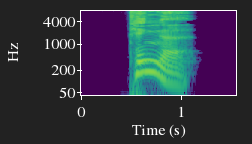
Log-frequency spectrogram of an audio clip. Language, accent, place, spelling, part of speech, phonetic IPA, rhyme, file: German, Germany, Berlin, Thinge, noun, [ˈtɪŋə], -ɪŋə, De-Thinge.ogg
- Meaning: nominative/accusative/genitive plural of Thing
